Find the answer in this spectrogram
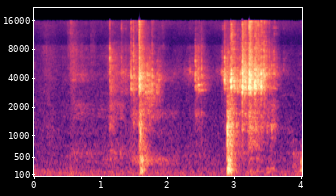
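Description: A folding tripod light stand being handled and its legs opened: a few separate clicks and knocks, then a louder clatter of rattling about three seconds in.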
